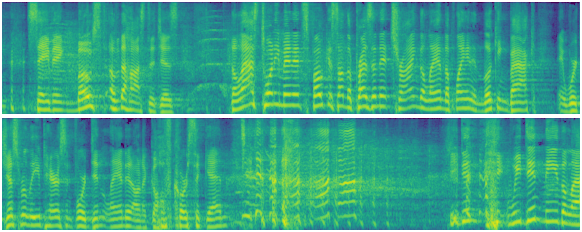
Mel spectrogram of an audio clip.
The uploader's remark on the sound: We are in front of LIVE studio audience in Cedar Rapids, IA.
